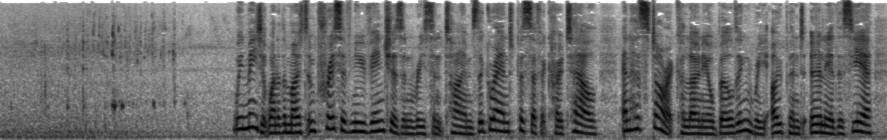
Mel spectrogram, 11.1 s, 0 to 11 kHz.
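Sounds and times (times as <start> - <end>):
bottled water pouring into a glass: 0.9 - 2.4
speech: 2.9 - 11.0.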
